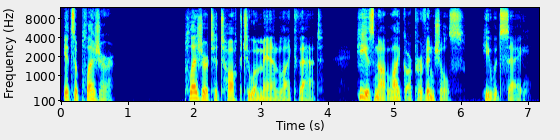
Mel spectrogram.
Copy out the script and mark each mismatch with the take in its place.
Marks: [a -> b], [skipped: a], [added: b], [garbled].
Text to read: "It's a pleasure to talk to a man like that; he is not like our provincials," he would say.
"It's a pleasure [added: pleasure] to talk to a man like that; he is not like our provincials," he would say.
